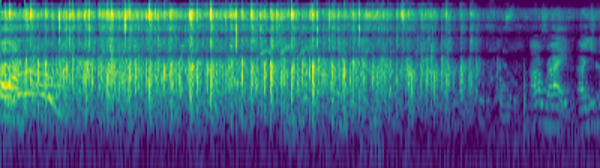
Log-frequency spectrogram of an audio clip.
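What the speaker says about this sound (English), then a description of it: "Let's give them a round of applause." An audience at a public education panel event applauds a group taking the stage, a dense sustained clapping that fades in the last seconds while a voice starts speaking over it.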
